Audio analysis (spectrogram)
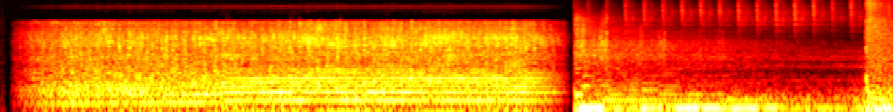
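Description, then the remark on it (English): A loud, steady helicopter engine drones for several seconds, then cuts abruptly to a rapid, rhythmic thumping of spinning rotor blades, with no voices. “Okay, we're at the controls of the helicopter. Let's go.”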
